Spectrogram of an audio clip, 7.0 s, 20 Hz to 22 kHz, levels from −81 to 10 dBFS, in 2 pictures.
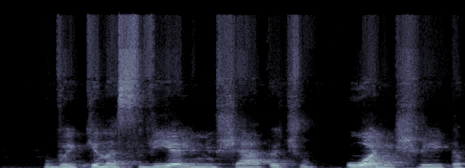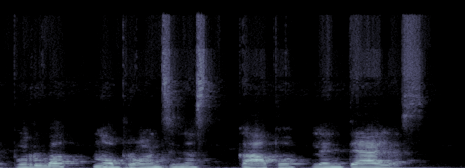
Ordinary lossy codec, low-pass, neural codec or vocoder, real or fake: Opus, 24 kbps; 19.8 kHz; none; real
